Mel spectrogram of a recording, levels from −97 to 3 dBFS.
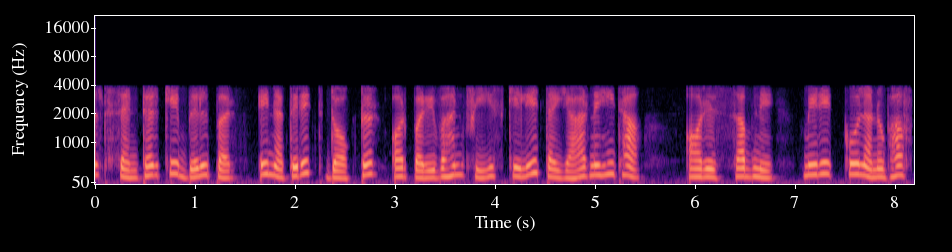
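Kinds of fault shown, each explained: No kinds of fault are heard in this speech clip.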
